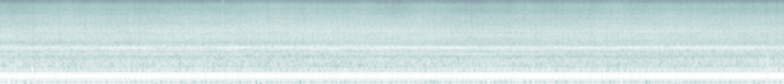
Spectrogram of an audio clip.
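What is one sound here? A tractor engine drones steadily and loudly close by.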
